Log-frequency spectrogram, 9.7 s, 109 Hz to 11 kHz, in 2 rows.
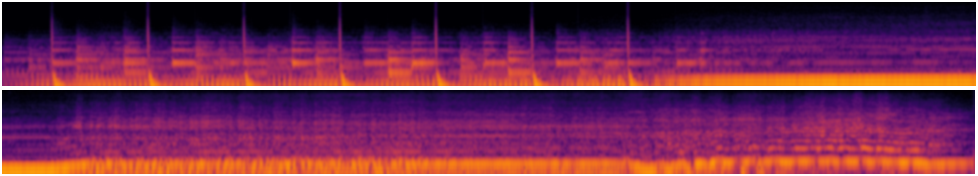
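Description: A Ford Fiesta R5 rally car at a stage start fires a rapid string of sharp anti-lag bangs, then sits on a steady high idle before launching hard, its engine screaming loud and close as it pulls away.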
